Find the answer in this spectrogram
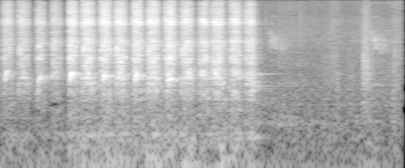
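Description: Hacksaw blade cutting through a steel bicycle chainstay tube clamped in a tube vise, with rapid, even back-and-forth strokes, about six a second. The sawing stops about two and a half seconds in.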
